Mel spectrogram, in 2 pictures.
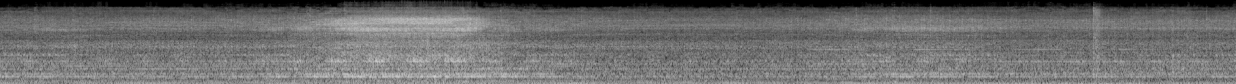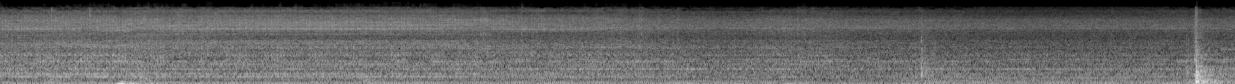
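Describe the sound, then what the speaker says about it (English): An electric mixer whisks meringue with a continuous whirring motor hum that swells louder for a few seconds early on, then runs steadily with occasional small knocks. "So I'm not getting the meringue collected in the middle, so that means it needs more whisking."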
